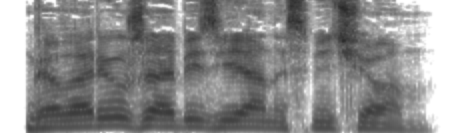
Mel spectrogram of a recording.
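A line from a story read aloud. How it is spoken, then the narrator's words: Interrupting. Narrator (Russian): встряла Тралгутка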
